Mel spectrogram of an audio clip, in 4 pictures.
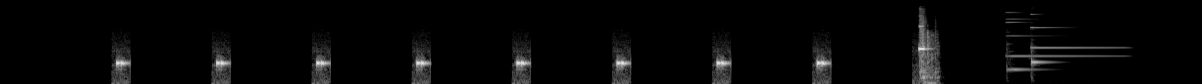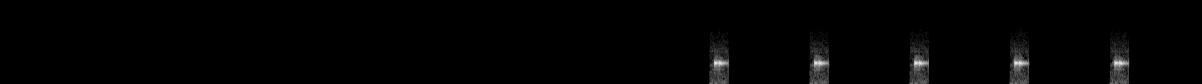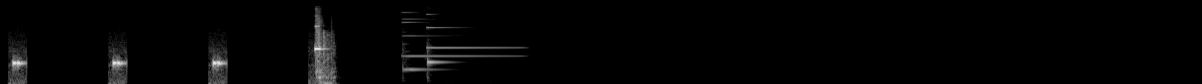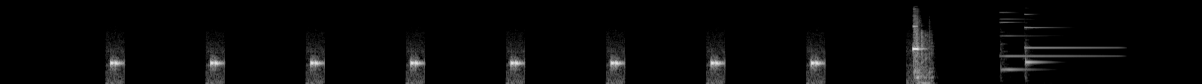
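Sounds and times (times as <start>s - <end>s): countdown timer ticking: 3.1s - 3.4s, 4.2s - 4.4s, 5.2s - 5.4s, 8.2s - 8.4s, 20.1s - 20.4s, 21.2s - 21.4s, 22.2s - 22.4s, 23.2s - 23.4s, 24.2s - 24.4s, 25.2s - 25.4s, 26.2s - 26.4s, 37.2s - 37.4s, 38.1s - 38.4s, 39.2s - 39.4s, 40.2s - 40.4s, 41.2s - 41.4s, 42.2s - 42.4s, 43.2s - 43.4s, 44.2s - 44.4s
countdown timer pips: 39.1s - 39.4s, 40.2s - 40.4s, 41.2s - 41.4s, 42.2s - 42.4s, 43.2s - 43.4s, 44.2s - 44.4s.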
